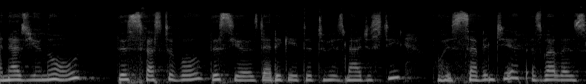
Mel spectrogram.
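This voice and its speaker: Speaking at a fairly quick pace, a woman has a medium pitch, ordinary pitch variation, and a dark, mellow tone that is somewhat breathy. The background is quiet. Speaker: moderator. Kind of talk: interview moderation.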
